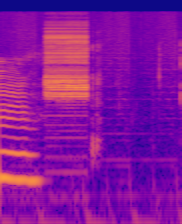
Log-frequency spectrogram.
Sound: buzzer

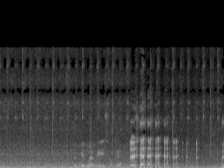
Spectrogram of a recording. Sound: laughs

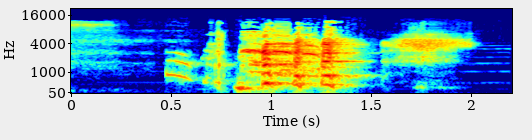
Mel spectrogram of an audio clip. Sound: giggling

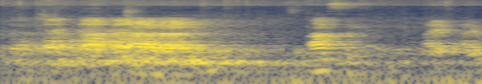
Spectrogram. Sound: audience laughing

